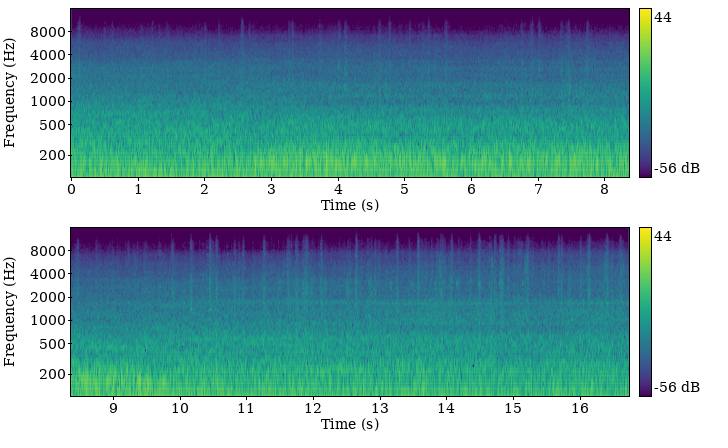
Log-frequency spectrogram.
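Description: Motorhome's engine and road noise heard from inside the cabin, cruising at highway speed: a loud, steady low rumble.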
